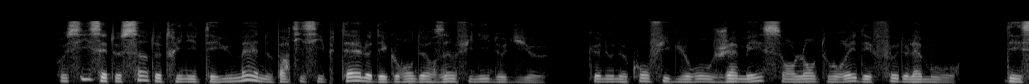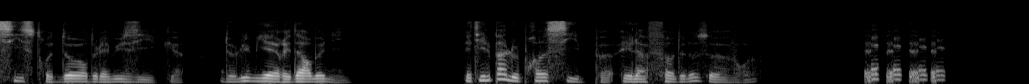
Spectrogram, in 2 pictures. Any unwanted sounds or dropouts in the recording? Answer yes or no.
yes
